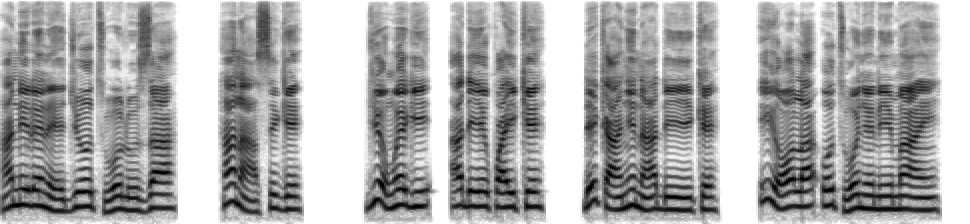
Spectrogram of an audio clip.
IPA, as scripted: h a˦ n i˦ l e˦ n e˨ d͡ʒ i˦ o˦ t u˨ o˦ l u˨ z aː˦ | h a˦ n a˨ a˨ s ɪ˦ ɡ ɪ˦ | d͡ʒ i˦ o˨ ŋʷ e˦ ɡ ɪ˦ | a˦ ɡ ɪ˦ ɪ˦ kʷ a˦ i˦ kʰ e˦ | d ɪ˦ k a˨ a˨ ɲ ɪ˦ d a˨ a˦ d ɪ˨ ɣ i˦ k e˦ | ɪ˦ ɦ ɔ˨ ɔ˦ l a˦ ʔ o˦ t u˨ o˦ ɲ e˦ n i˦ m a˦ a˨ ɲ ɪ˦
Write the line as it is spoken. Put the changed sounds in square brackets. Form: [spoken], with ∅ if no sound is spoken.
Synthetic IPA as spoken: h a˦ n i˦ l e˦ n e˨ d͡ʒ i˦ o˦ t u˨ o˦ l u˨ z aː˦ | h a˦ n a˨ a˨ s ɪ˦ ɡ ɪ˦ | d͡ʒ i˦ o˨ ŋʷ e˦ ɡ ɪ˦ | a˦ [d] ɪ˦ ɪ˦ kʷ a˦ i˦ [k] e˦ | d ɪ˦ k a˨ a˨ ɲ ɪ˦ [n] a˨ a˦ d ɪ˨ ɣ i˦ k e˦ | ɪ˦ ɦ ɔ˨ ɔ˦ l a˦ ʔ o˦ t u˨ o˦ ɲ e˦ n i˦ m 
